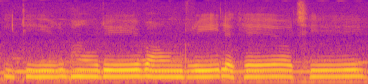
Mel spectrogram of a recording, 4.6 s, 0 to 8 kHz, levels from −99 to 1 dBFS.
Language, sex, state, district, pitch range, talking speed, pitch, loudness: Odia, male, Odisha, Sambalpur, 180-185 Hz, 65 wpm, 180 Hz, -14 LUFS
